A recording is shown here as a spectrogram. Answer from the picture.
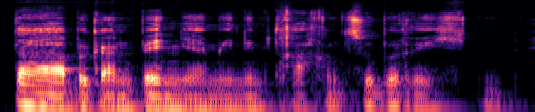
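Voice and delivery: ordinary delivery

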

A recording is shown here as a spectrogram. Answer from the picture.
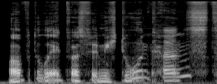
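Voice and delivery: high, crackling witch voice; croaking witch. Acted. Witch taunting the trapped Benjamin in a croaking voice. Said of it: "fragte sie mit krächzender Stimme".

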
